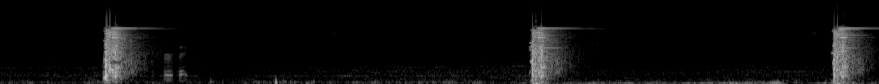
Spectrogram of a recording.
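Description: A semi-automatic Glock pistol fitted with a compensator fires three loud, sharp single shots several seconds apart, each leaving a brief metallic ring at an outdoor range, with a short spoken word between shots.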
